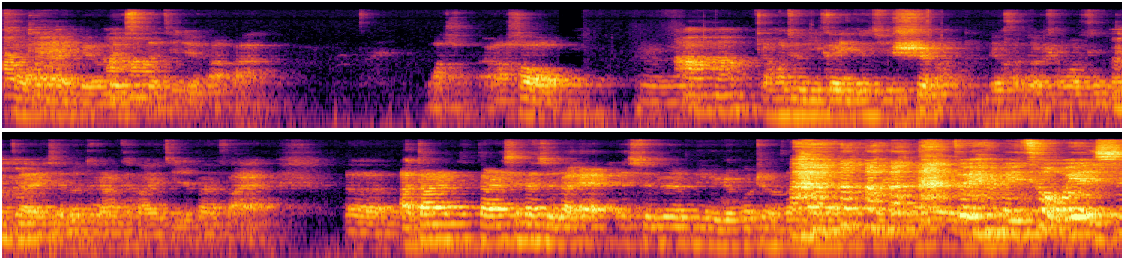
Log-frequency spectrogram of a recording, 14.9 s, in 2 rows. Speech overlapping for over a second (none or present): present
